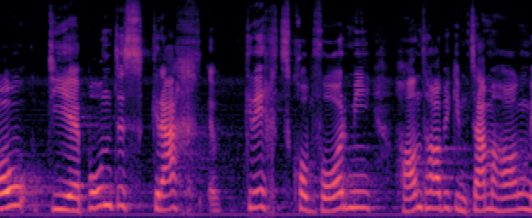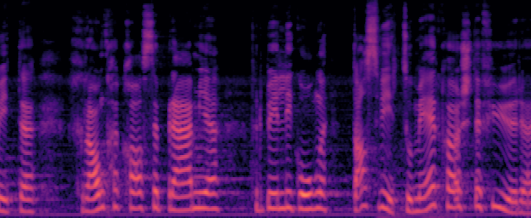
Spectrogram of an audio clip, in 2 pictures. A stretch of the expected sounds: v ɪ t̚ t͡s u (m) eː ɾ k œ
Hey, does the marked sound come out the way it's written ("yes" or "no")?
yes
